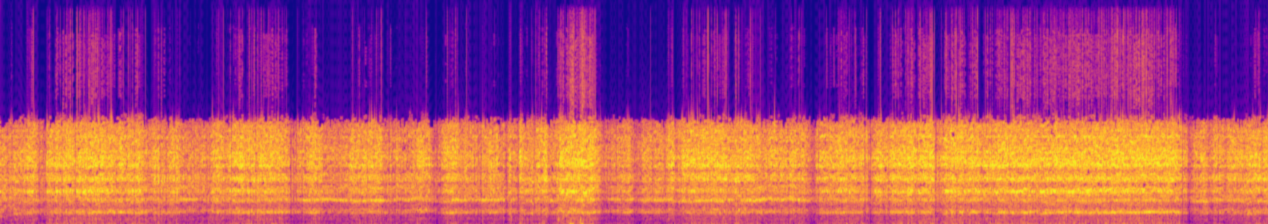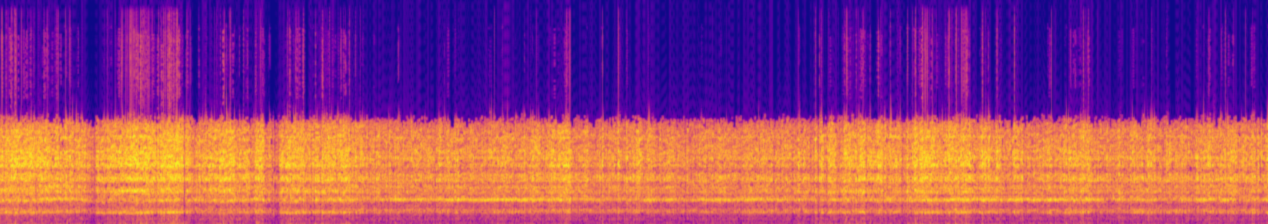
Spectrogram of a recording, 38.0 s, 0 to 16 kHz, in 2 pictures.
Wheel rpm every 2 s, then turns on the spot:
200, 230, 230, 230, 230, 220, 220, 210, 220, 210, 220, 220, 230, 240, 230, 230, 230, 230, 240.
none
